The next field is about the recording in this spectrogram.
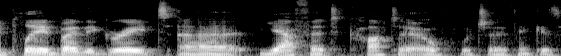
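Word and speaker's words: Yaphet Kotto: who is actually played by the great uh yafet Kato which I think is how you pronounce his name uh who will always be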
